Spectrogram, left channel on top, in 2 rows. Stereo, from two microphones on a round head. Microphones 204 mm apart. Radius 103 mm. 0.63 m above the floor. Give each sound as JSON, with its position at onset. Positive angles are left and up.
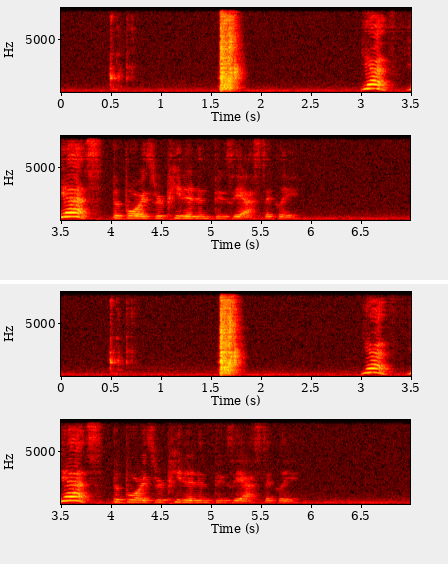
{"t": 0.5, "sound": "crushing", "side_deg": -10, "distance_m": 1.4}
{"t": 3.0, "sound": "a woman speaking", "side_deg": 50, "distance_m": 1.5}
